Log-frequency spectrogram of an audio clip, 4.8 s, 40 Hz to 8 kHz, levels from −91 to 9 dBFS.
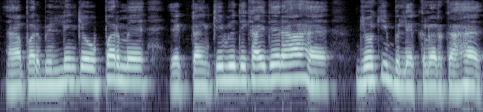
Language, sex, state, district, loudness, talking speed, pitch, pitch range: Hindi, male, Jharkhand, Garhwa, -12 LUFS, 235 wpm, 155 Hz, 135-175 Hz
